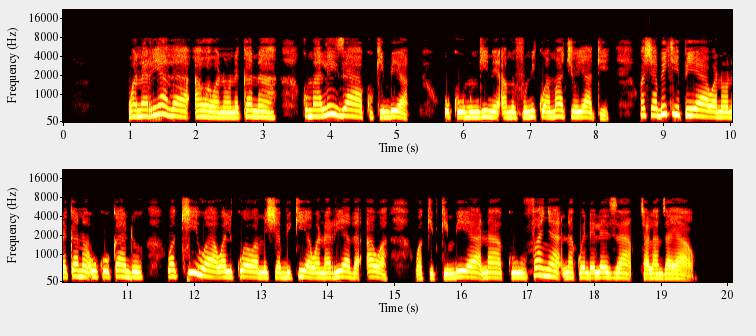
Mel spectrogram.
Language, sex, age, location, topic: Swahili, male, 25-35, Nakuru, education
